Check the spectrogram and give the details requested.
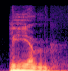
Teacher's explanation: Let's break down the pronunciation. Liam, 2 syllables. Li, a stress on this Li syllable.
